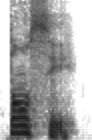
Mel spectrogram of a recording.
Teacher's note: Remember that you have the nasal en, so it's really en.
